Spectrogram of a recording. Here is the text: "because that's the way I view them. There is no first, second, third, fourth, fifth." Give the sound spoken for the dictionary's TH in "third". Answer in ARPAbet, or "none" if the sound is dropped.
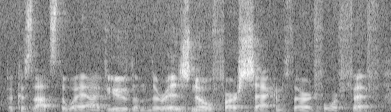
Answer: TH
